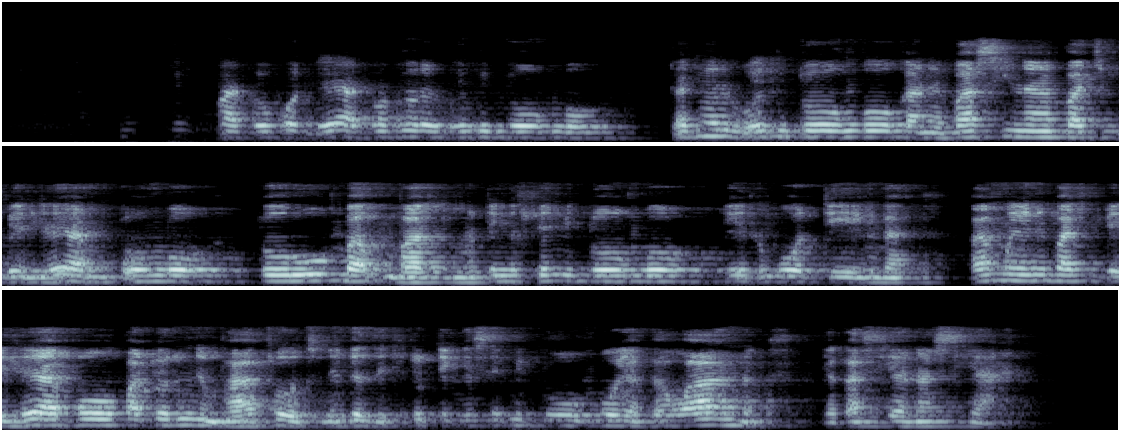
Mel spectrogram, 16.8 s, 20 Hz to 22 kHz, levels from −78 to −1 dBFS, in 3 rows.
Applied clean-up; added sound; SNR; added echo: neural mask model DeepFilterNet 3.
